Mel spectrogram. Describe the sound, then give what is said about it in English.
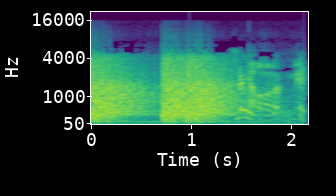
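Gunshot in a radio drama: a loud, sharp blast breaks through a dense noisy wash, followed by a rough decaying tail, with a brief voice sound just after. “Get your guns. Go after him. Fire.”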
